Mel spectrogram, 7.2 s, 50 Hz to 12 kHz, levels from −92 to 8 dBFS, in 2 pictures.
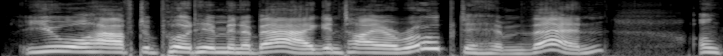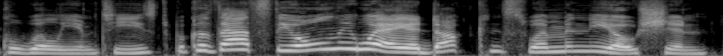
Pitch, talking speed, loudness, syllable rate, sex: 240 Hz, 255 wpm, -19 LUFS, 5.7 syllables/s, female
